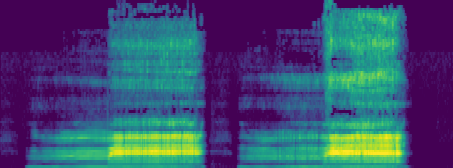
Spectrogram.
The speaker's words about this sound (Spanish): ¿Cómo van a hacer ruido, rancheros chidos? Pues yo pensé que eran vacas, pues,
